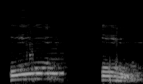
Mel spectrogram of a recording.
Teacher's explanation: वृत्ताकार या वृत्तमुखी स्वर ऐसे स्वर हैं जिनका उच्चारण करने पर ओष्ठों का आकार गोल हो जाता है।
